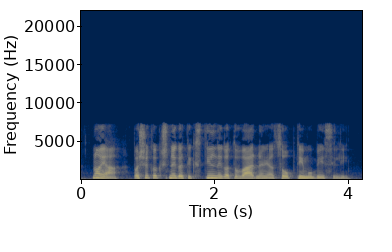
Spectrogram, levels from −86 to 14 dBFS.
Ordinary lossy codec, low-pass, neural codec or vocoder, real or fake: MP3, 64 kbps; 7.2 kHz; none; real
